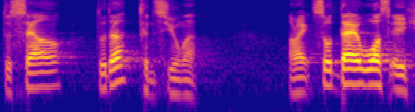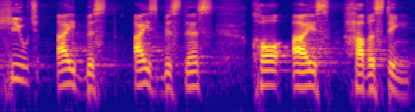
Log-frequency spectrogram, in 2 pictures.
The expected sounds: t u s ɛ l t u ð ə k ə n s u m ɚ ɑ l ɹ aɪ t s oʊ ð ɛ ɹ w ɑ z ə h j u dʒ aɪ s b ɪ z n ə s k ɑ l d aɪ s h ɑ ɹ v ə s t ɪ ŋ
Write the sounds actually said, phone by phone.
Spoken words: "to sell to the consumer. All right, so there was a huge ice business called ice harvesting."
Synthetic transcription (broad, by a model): t u s ɛ l t u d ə k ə n s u m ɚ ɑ ɹ aɪ t s oʊ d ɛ w ɑ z ə h j u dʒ aɪ s b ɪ s n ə s k ɑ l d aɪ s h ɑ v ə s t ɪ ŋ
